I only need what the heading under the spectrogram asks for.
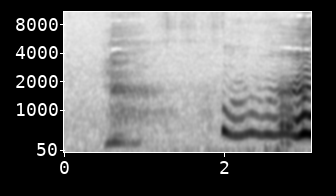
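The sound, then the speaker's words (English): A voice imitates the angry and sad noises of Smilo, a tiger-striped kitten: a short low whine, a pause, then a longer wavering, rising mewling wail that grows louder toward the end. “And Smilo the tiger striped kitten started to make noises that were angry sounds and sad sounds.”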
